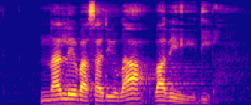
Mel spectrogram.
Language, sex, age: Northern Sotho, male, 21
